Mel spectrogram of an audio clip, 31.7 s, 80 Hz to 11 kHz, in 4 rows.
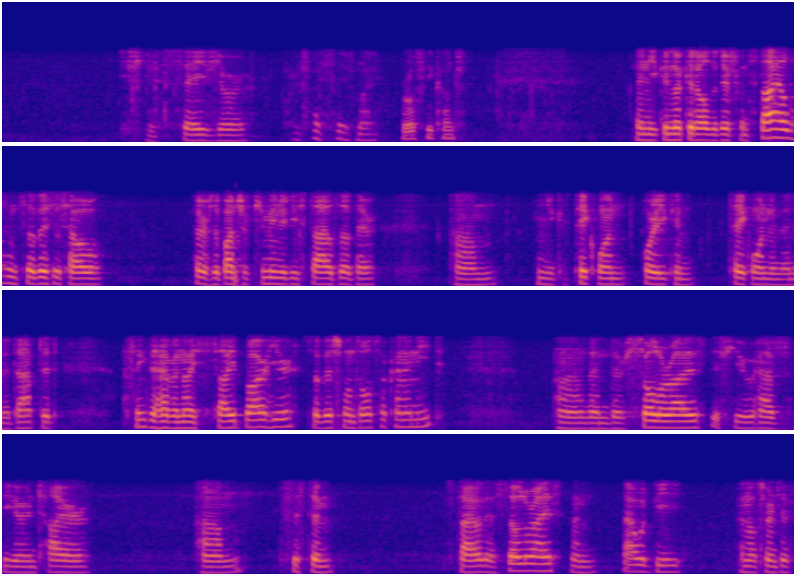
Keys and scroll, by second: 1.1-2.0 typing, 2.5 super+l, 2.8 Up, 3.1 Return, 4.9 Down, 5.2 Return, 5.9 Down, 6.2 Return, 6.6 Down, 6.8 Return, 7.1 Down, 7.4 Return, 7.8 Down, 8.1 Return, 8.4 Down, 8.7 Return, 9.0 Down, 9.3 Return, 9.7 Down, 9.9 Down, 10.2 Return, 10.6 Down, 10.8 Return, 11.1 Down, 12.1 Return, 12.7 Down, 13.0 Return, 13.3 Down, 13.8 Down, 14.2 Return, 14.5 Down, 15.0 Return, 15.4 Down, 15.7 Return, 16.2 Down, 16.7 Down, 16.9 Down, 17.5 Up, 17.8 Down, 18.0 Return, 20.4 Down, 20.7 Return, 22.4 Down, 22.9 Return, 24.1 Up, 27.5 shift+Up, 31.1 Return.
